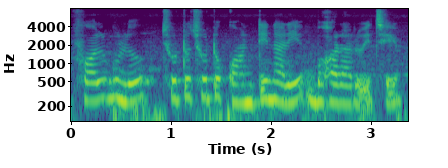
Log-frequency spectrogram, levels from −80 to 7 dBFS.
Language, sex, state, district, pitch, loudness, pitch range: Bengali, female, West Bengal, Cooch Behar, 250 Hz, -11 LUFS, 230-265 Hz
